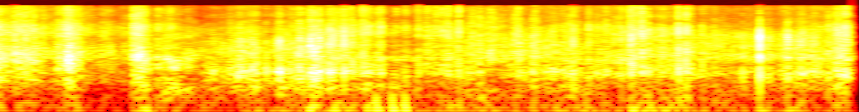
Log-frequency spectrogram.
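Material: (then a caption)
Foam. A foam microphone windscreen held in the hand is brushed with a wooden, hard-bristle clothes brush. Rapid, scratchy strokes produce a dense, crackling rasp with sharp, bright transients.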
